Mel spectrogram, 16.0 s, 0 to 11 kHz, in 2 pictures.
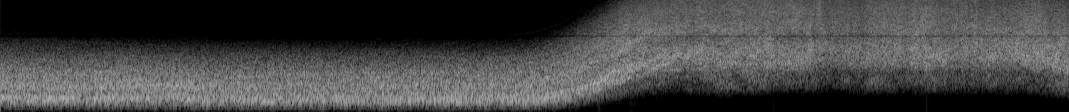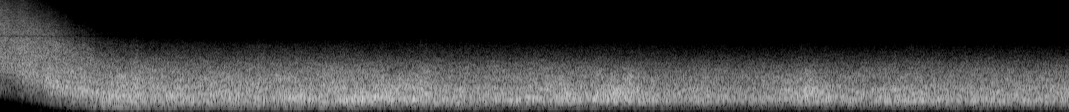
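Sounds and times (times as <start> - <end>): jet aircraft passing: 3.3 - 9.2.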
